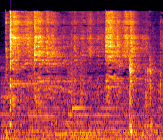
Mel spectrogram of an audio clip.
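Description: Metal clinks and taps as a stand mixer's attachment is pushed onto the drive shaft and twisted to lock, knocking against the stainless steel bowl, with sharper clicks near the start and about one and a half seconds in.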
